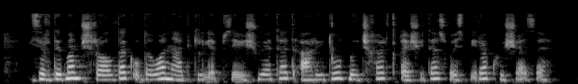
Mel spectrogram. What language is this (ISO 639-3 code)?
kat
